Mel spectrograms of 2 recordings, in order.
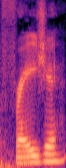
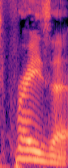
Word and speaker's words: Fraser: They go Fraser, and I'm not really that bothered about it. But there's one interview where he goes, "It's not Fraser, it's Fraser," and he not loses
